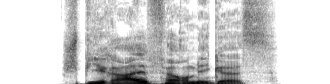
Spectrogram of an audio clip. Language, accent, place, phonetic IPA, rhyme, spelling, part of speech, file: German, Germany, Berlin, [ʃpiˈʁaːlˌfœʁmɪɡəs], -aːlfœʁmɪɡəs, spiralförmiges, adjective, De-spiralförmiges.ogg
- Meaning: strong/mixed nominative/accusative neuter singular of spiralförmig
